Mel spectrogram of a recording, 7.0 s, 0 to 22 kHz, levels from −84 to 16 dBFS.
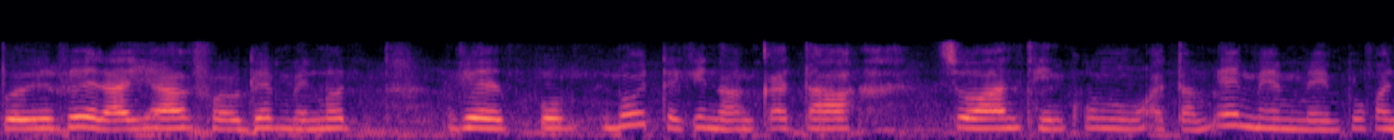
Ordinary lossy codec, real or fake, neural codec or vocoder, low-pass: AAC, 48 kbps; fake; codec, 24 kHz, 3 kbps, HILCodec; 7.2 kHz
